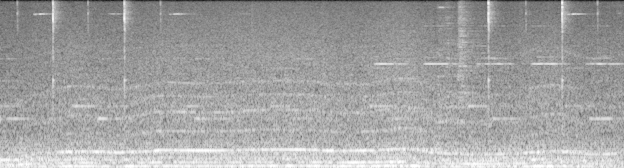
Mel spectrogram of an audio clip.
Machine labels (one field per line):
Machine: valve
